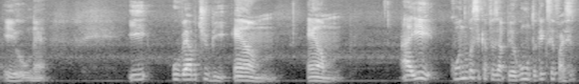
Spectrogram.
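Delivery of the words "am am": ordinary delivery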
